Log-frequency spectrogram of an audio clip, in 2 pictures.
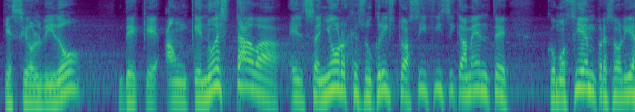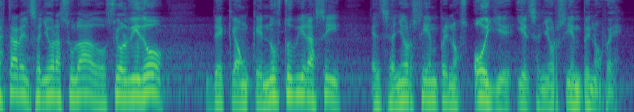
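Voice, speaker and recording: Pastor preaching in an echoing hall. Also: male voice, fairly high pitch, moderate pace. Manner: animated storytelling, shifting between hushed and emphatic. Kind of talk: sermon. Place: church hall. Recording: reverberant church hall.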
